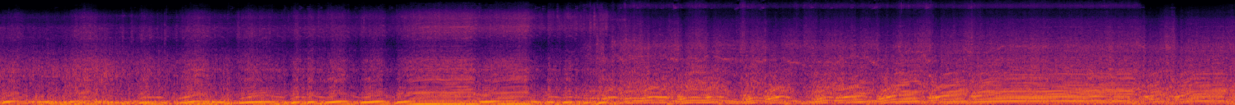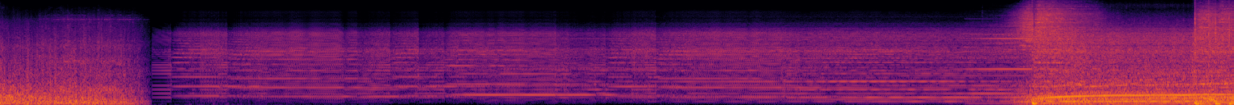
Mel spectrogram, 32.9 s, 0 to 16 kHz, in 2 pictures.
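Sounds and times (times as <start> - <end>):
heavy low rumble: 0.0 - 8.9, 29.4 - 32.9
engine revving hard: 0.0 - 16.7, 30.2 - 32.9.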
